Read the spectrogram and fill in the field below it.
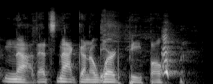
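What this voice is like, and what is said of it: Imitates another person's voice. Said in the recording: “my Brian imitation”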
